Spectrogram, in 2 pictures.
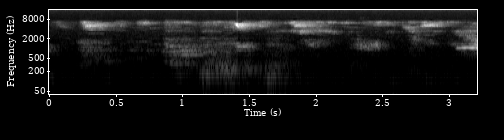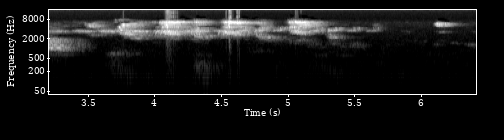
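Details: Bulbul among several songbirds: low burbling notes give way to a dense run of bright chirps and warbles, with a steady high-pitched twittering background throughout.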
